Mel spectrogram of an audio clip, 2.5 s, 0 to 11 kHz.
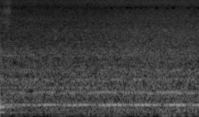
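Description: Cooling fans of running HPE ProLiant DL580 Gen9 rack servers: a steady rushing whir with a constant low whine held under it.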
